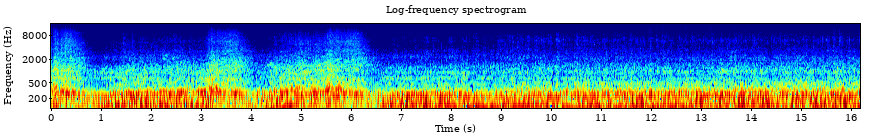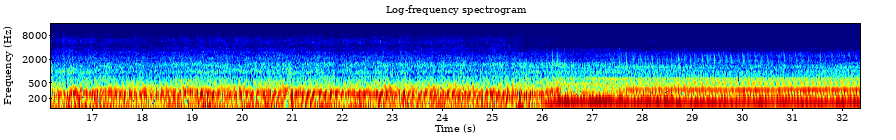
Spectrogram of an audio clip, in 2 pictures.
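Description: Camaro drag car's engine idling with a low, steady note as the car creeps up to the starting line. About four seconds before the end it revs up quickly and then holds a steady higher rpm, as a bracket car does when staged and ready to launch.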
